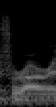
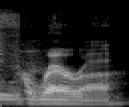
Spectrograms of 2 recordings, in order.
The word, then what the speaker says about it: Ferrera: forgot best supporting actress America Ferrari is nominated I think it's Ferrera Ferrera yeah America Ferrari America Ferrari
